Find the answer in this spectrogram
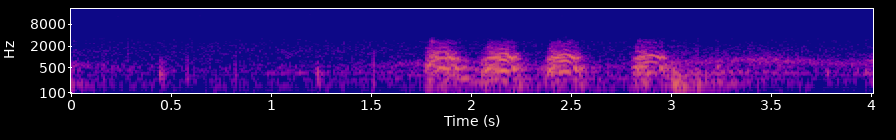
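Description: A woman sobbing: four short sobs in quick succession about two seconds in, over a faint steady hiss.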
